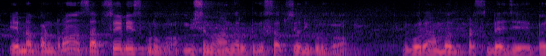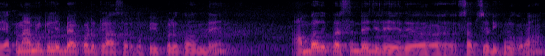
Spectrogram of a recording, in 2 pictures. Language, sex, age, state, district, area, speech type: Tamil, male, 60+, Tamil Nadu, Sivaganga, urban, spontaneous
